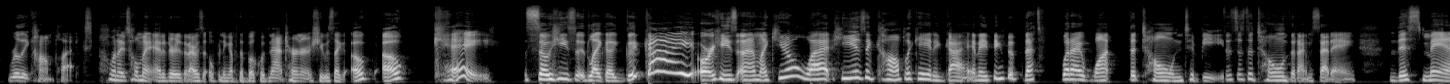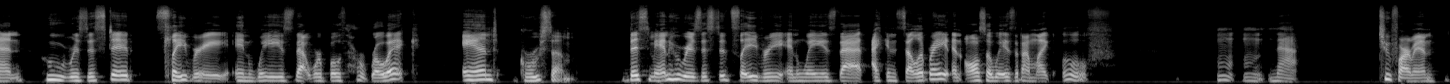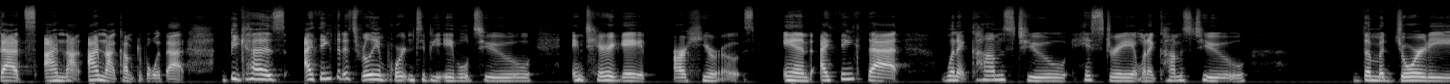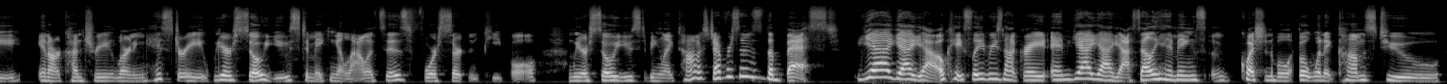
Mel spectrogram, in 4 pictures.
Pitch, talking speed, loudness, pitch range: 180 Hz, 185 wpm, -18 LUFS, 160-210 Hz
